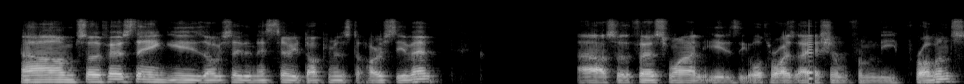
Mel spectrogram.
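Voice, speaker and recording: Spoken with an Australian accent, the voice moves at a moderate pace. Its intonation is fairly even. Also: man, fairly low pitch for a man. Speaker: race organization assistant. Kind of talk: webinar presentation. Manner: casual.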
